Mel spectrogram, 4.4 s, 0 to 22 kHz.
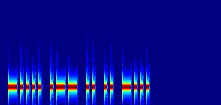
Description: Morse code, heard as a keyed tone, about 20 wpm, 700 Hz. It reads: 6WIIB
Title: Five Challenging Letter-Number Combinations 20wpm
